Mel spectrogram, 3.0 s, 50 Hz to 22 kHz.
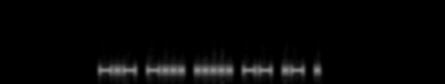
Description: Morse code, heard as a keyed tone, about 65 wpm, spaced as for 55 wpm, 700 Hz. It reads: KB5MAE
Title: Speed Racing - USA 2x3 Call Signs 45wpm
